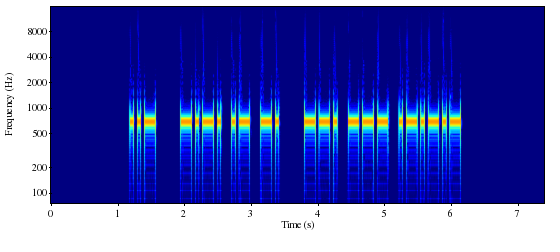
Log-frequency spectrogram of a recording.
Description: Morse code, heard as a keyed tone, about 22 wpm, 700 Hz. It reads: U CAN GO.
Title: Sentences from Top 100 Words and Abbreviations 22wpm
